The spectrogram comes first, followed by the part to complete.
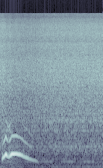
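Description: A single short hoot, wavering briefly and then gliding down in pitch, less than a second long.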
